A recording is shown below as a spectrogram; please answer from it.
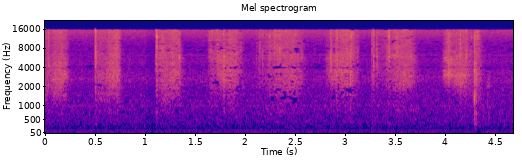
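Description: A handheld carbon-fibre brush sweeps back and forth across the key rows of a white Apple Magic Keyboard, a thin, hollow aluminium body with plastic keys. The result is a series of separate, bright, airy rubbing and scraping swishes with almost no low end, separated by short quiet gaps.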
